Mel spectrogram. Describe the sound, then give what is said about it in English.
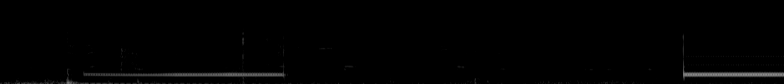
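Phone dialing and ringing over a speakerphone: a steady electronic tone holds for about two seconds, then drops to faint ticking and clicks, before a louder tone starts abruptly near the end. “I should call right now on the air. Call the number back. Do it. It's only 10:30 at night. All right, let's see. Make sure you put Chicago, it on speaker, Illinois, so we can all hear.”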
